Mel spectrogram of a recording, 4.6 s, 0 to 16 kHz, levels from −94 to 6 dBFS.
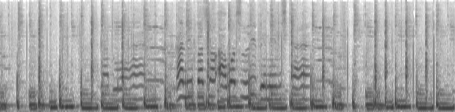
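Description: Wrong sample rate runs throughout the clip. Samples are played back at double the intended rate, which fits audio recorded at 16 kHz being played at 32 kHz without conversion, so everything runs 2.0 times fast and sits a full octave, 12 semitones, high.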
